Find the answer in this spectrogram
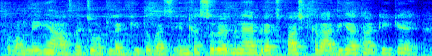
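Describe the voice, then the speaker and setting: A woman's voice: medium pitch, flat delivery, a little fast, music in the background, poor audio. A young woman filming a casual home vlog, chatting and rambling straight to the camera on a clip-on mic indoors. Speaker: vlogger.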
